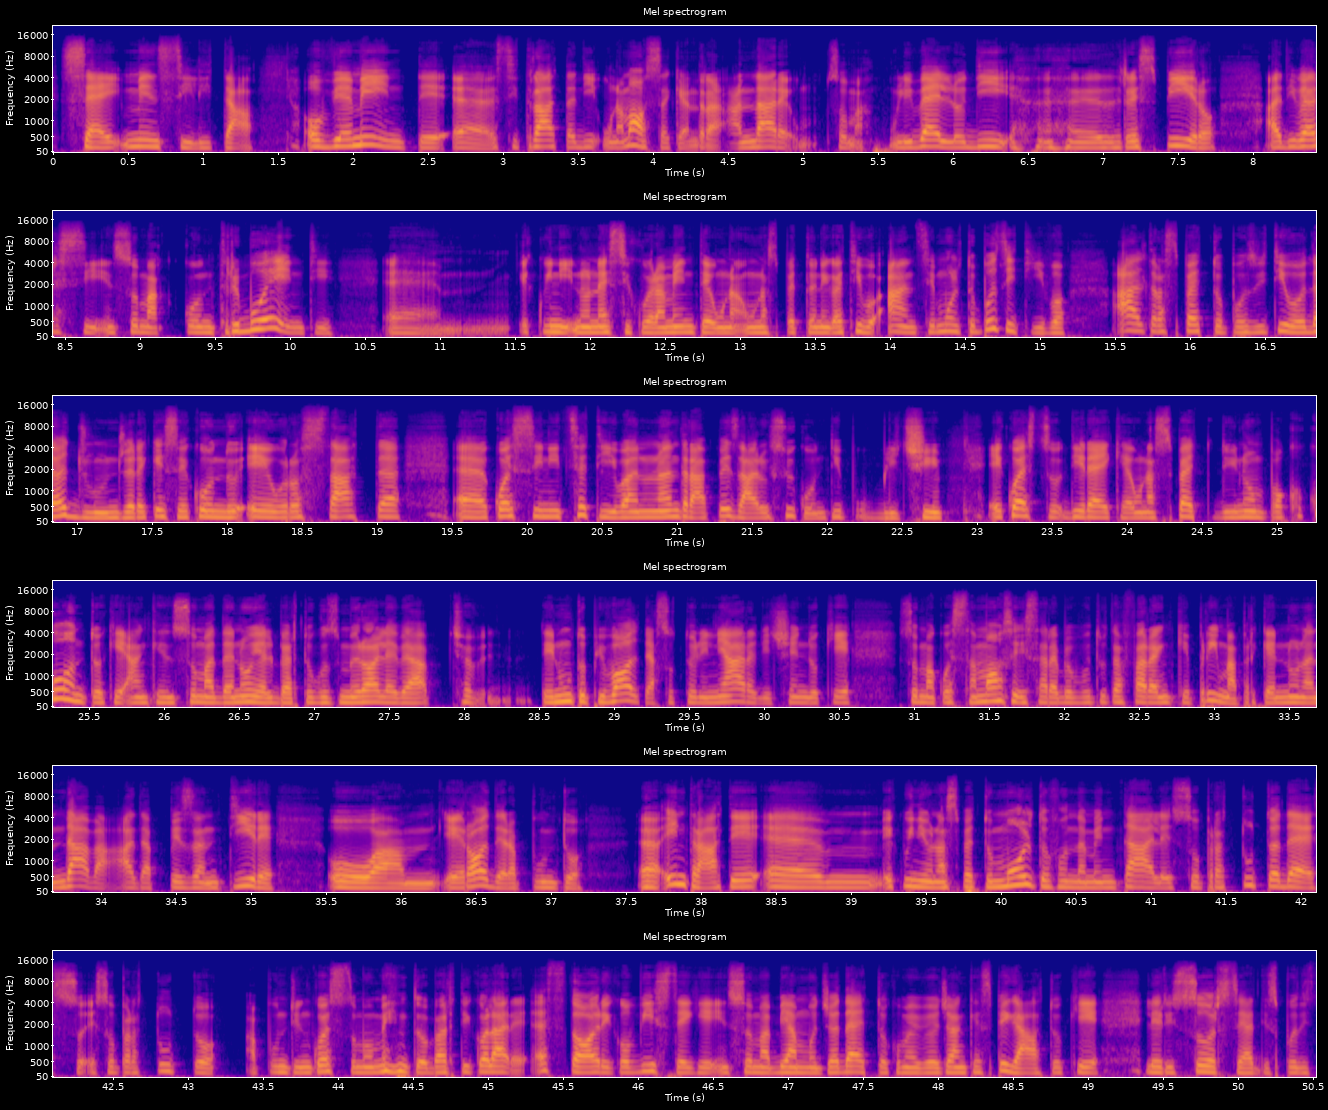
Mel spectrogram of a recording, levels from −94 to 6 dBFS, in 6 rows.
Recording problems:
uneven, jittery; strongly; from 1.5 to 38 s

